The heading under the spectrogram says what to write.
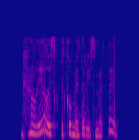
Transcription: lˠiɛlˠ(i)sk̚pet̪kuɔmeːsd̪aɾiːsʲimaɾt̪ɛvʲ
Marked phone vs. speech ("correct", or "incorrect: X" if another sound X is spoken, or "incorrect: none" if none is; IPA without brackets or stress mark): correct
